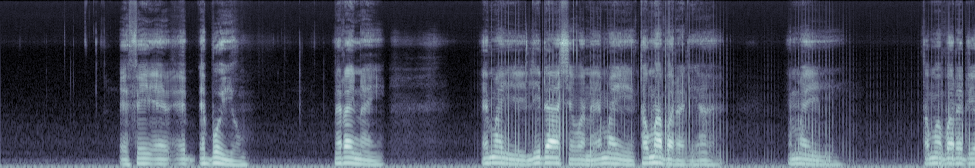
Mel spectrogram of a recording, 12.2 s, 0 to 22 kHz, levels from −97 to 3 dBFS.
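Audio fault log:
5.85–12.19 s, buffer tearing: the speech takes on a robotic 23.4 Hz rattle, fitting a 2048-sample buffer. Each period splices in a small slice of audio from about 150 ms earlier. The waveform shows hard steps at the joins, and the spectrogram shows regular vertical lines that vanish in pauses.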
